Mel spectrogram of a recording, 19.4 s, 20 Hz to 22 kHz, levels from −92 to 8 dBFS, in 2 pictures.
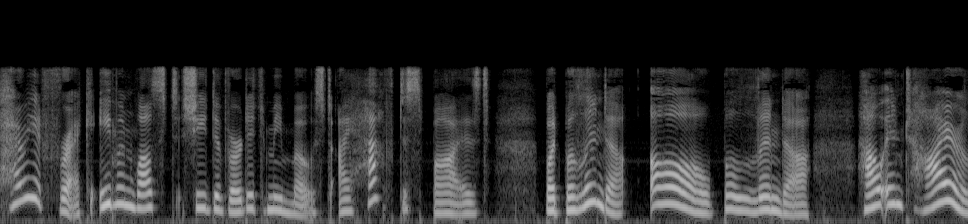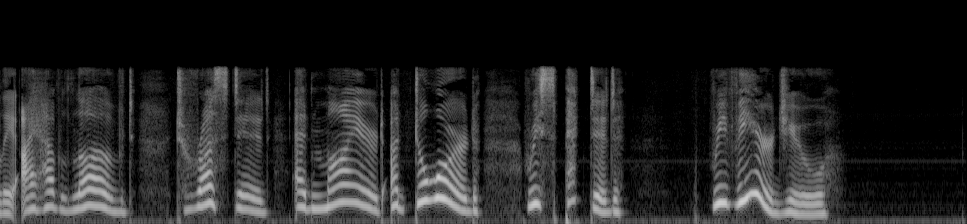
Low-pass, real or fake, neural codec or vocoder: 7.2 kHz; real; none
